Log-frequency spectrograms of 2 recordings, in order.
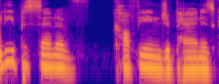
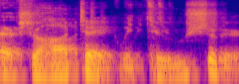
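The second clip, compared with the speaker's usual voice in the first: very deep, low put-on voice; 8 semitones lower than usual. Pitching a way to deliver the order line, in a deep voice. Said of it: "cut to me with a deep voice going".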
